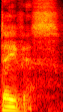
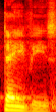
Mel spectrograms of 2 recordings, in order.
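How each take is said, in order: First: The name ends with a 'vis' sound. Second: The name ends with a 'veez' sound. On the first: The speaker calls it wrong. "not Davis" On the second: The speaker calls it right. "I said Davies, not Davis. I said it right this time"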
